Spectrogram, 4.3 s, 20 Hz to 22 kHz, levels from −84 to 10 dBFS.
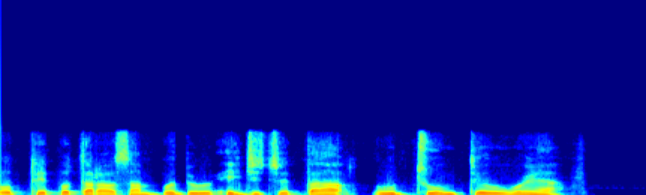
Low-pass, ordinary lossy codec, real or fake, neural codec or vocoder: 7.2 kHz; none; fake; codec, 16 kHz in and 24 kHz out, 0.6 kbps, FocalCodec, streaming, 2048 codes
